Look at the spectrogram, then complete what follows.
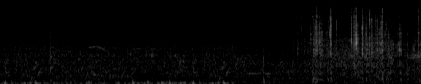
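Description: A low steady rush of flowing river water, then, about three seconds in, a burst of sharp crinkling as a small clear plastic packet is handled in the hand.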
